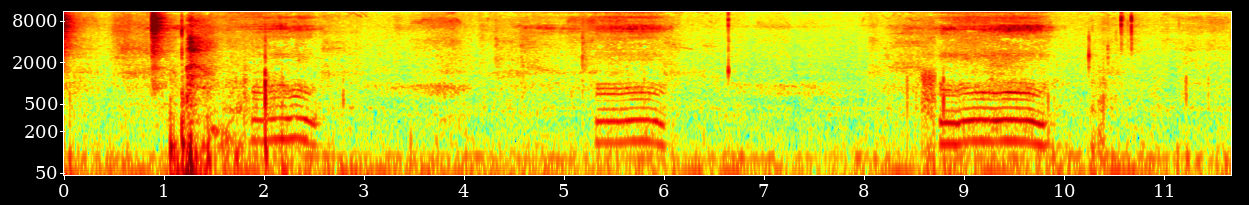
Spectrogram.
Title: Wieredest Snoring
